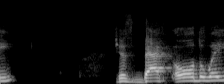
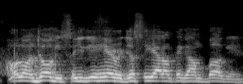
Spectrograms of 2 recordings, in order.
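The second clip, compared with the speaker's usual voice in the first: calling out; 3 semitones higher, 7 dB louder than usual. Real, not acted. Calls out to play clip.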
